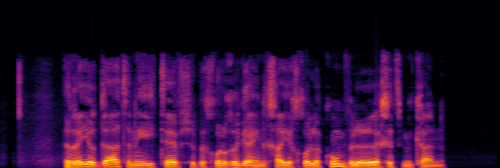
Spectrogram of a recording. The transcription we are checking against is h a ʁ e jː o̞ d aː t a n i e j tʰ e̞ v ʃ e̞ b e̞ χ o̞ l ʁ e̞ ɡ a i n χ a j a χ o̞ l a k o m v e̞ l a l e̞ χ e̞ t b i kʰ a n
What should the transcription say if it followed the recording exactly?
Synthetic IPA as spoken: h a ʁ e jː o̞ d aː t a n i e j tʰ e̞ v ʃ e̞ b e̞ χ o̞ l ʁ e̞ ɡ a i n χ a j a χ o̞ l a k u m v e̞ l a l e̞ χ e̞ t m i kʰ a n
